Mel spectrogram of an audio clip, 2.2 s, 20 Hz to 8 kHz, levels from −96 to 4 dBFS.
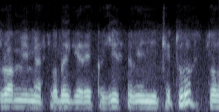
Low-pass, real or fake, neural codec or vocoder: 7.2 kHz; fake; codec, 24 kHz, 6 kbps, HILCodec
